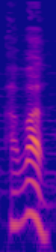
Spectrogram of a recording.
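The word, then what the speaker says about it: עבד: hebreo de la palabra abad se deletrea a jean veil dale así se pronuncia así como se escribe era originalmente una figura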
